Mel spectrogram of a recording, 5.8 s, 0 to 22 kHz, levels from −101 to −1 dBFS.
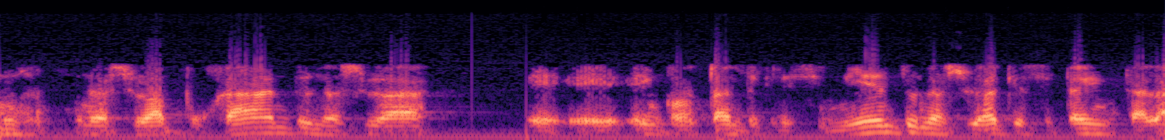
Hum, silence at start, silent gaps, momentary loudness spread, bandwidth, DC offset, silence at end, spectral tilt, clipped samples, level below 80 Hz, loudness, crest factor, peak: none; 0 s; none; 9 LU; 6.4 kHz; under 0.1%; 0 s; -7 dB/octave; under 0.1%; -52 dBFS; -23 LUFS; 14 dB; -10 dBFS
